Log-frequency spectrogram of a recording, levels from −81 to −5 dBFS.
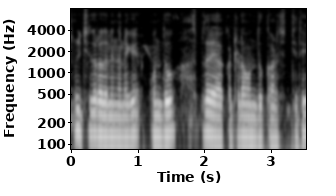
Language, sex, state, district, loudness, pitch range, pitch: Kannada, male, Karnataka, Mysore, -25 LUFS, 115-135 Hz, 125 Hz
